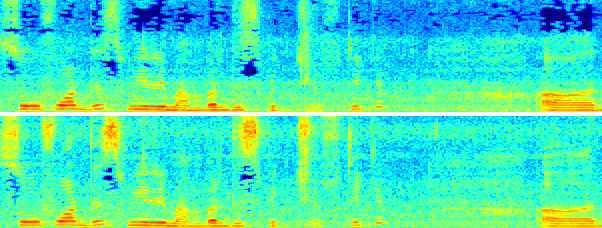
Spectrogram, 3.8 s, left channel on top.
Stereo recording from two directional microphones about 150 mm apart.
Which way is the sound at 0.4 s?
15° right (ahead or behind).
